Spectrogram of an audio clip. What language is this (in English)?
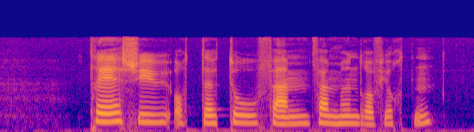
Norwegian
